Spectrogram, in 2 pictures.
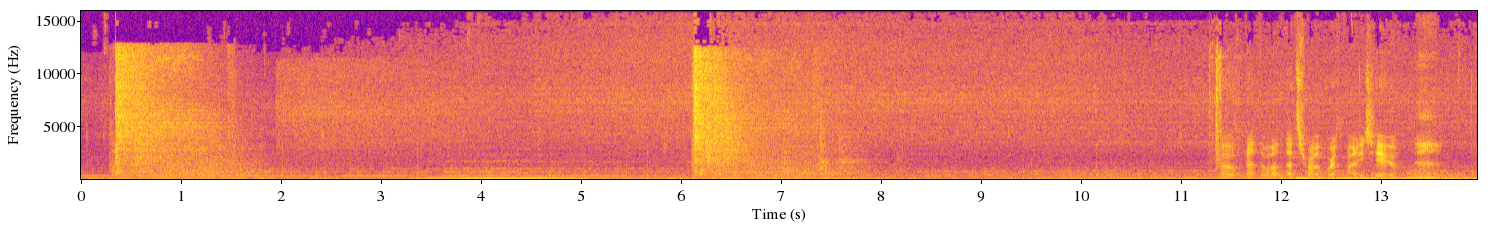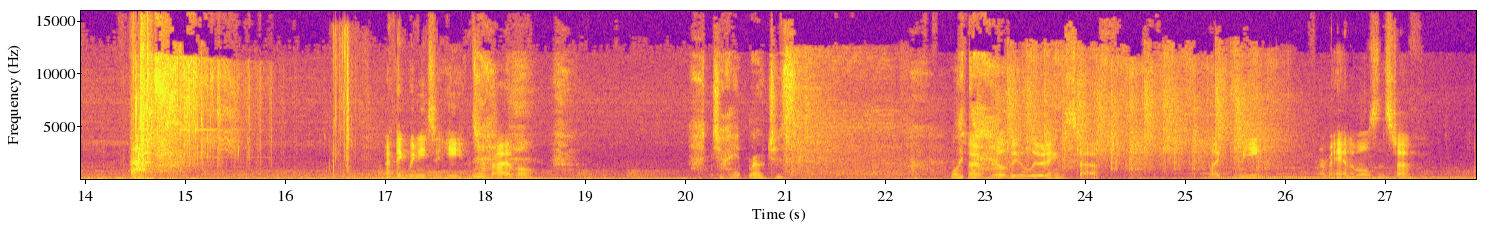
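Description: Footsteps tread across a hard floor.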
